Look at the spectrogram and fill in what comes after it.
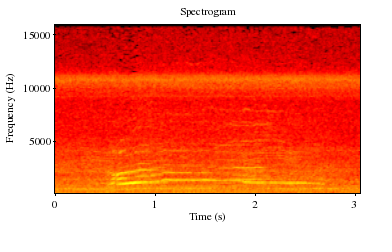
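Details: Shy orange domestic cat letting out one long meow that rises sharply at onset then slowly trails downward for about two seconds, against a steady quiet hiss.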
